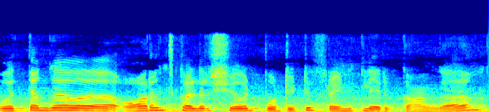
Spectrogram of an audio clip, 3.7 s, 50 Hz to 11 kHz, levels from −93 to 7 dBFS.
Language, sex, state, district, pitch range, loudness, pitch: Tamil, female, Tamil Nadu, Kanyakumari, 195-240 Hz, -13 LUFS, 215 Hz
